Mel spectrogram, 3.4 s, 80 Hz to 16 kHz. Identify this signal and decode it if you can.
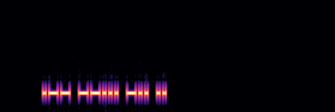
Morse code, heard as a keyed tone, about 40 wpm, 700 Hz. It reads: W7DI
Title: USA Call Signs - 4 Characters - 40wpm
